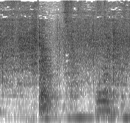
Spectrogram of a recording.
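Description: Mixed leafy greens sizzle in a hot pan while being stirred, with two short scraping strokes over a steady frying hiss.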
